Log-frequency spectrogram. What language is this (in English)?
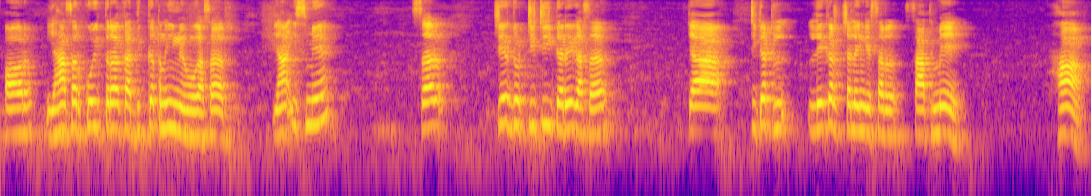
Urdu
